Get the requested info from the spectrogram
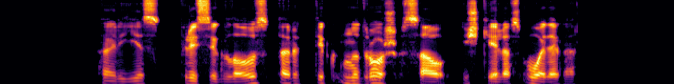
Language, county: Lithuanian, Šiauliai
